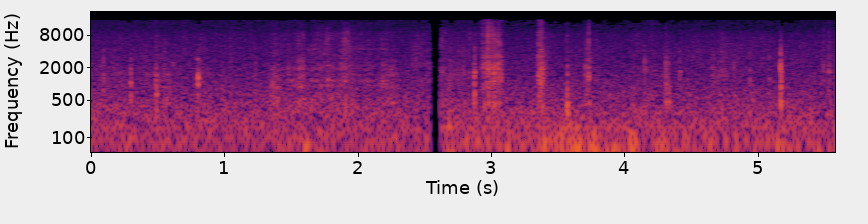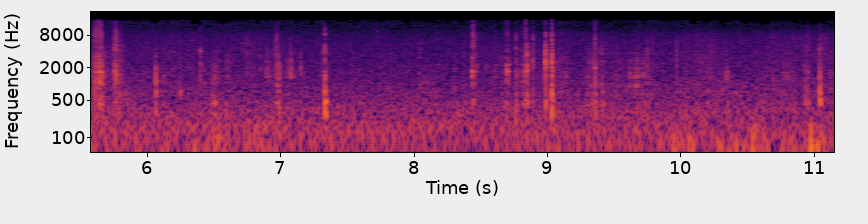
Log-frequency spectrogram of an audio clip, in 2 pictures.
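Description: Scattered light clicks and rustles of nylon line being pulled through holes in a cut rubber tyre cone and handled by hand, with a momentary break in the sound about two and a half seconds in.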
